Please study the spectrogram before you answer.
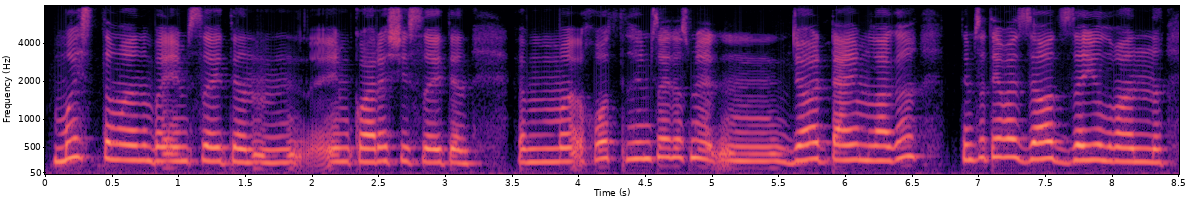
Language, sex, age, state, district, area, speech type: Kashmiri, female, 30-45, Jammu and Kashmir, Bandipora, rural, spontaneous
